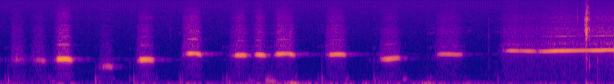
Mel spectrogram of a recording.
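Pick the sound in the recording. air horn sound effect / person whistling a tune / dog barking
person whistling a tune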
